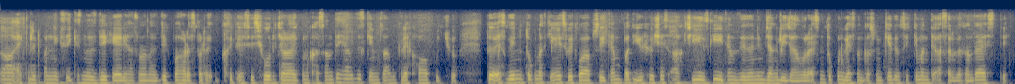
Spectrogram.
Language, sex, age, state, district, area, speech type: Kashmiri, male, 18-30, Jammu and Kashmir, Kulgam, urban, spontaneous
